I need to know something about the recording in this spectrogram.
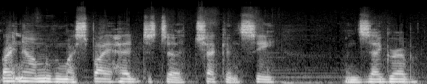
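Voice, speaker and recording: A young man talks through his strategy campaign in an unhurried, meandering way. His voice is flat and a bit dull, with lots of ums, uhs and restarts. His pitch sits in an ordinary middle range for a man. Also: faint music behind. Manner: rambling, many fillers and restarts. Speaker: gaming channel host. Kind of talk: casual gameplay commentary.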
